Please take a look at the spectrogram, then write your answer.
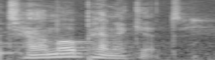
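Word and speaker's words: Tahmoh Penikett: That's how you pronounce that dude's name? Tamo Pennicott.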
